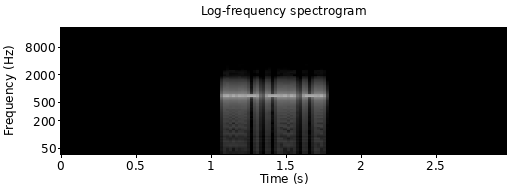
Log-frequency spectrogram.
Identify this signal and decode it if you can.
Morse code, heard as a keyed tone, about 50 wpm, 700 Hz. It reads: VDN
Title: All Cut Numbers - 3-Digit 50wpm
